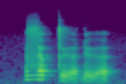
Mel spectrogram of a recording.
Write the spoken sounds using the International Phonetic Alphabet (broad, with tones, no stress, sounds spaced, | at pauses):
z ə˦˥ p̚ t̪ ɨ˧˩ ə̯ ɗ ɨ˧˩˨ ə̯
